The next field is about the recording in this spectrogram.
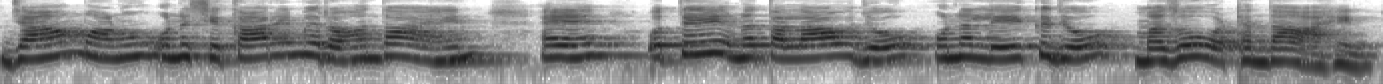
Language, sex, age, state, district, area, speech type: Sindhi, female, 45-60, Maharashtra, Thane, urban, spontaneous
